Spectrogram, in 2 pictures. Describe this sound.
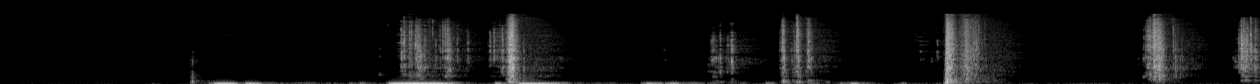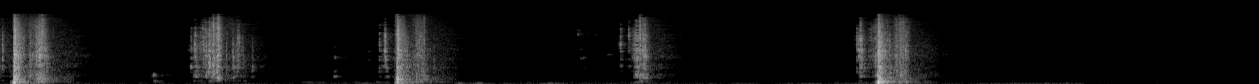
tirando bolsas
bags, home, out, Taking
